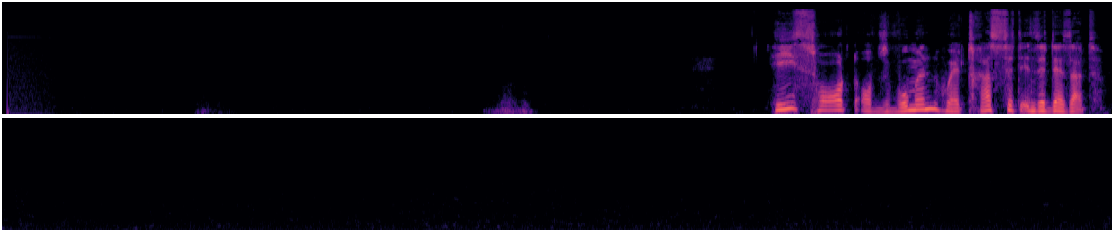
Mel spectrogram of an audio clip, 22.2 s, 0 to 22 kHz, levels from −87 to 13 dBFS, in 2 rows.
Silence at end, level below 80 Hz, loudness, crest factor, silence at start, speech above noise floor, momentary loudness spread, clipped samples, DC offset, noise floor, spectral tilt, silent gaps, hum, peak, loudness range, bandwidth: 11.25 s; -66 dBFS; -26 LUFS; 24 dB; 7.75 s; 59 dB; 9 LU; under 0.1%; under 0.1%; -84 dBFS; -5.5 dB/octave; none; none; -8 dBFS; 7 LU; 16.5 kHz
